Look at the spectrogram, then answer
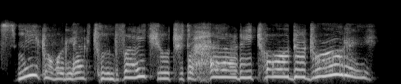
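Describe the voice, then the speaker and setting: In a put-on character voice, the speaker whines at a high pitch and a moderate pace. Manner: whiny, wheedling.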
